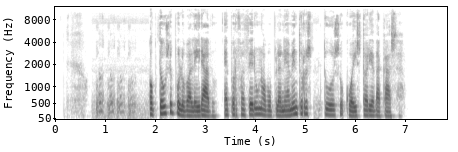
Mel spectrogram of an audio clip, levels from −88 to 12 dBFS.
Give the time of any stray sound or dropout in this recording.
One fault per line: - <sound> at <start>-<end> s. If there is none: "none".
- laugh at 0.8-1.6 s
- dropout at 5.2-5.3 s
